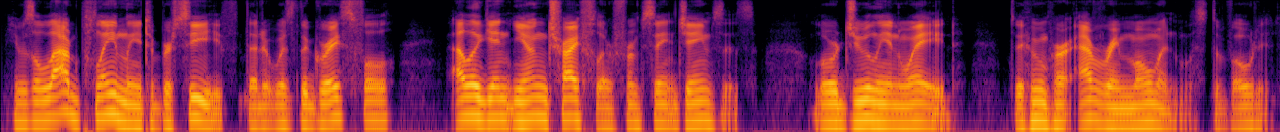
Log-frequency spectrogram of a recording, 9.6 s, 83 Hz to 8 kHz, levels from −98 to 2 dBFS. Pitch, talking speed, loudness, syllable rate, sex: 115 Hz, 170 wpm, -21 LUFS, 5.3 syllables/s, male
